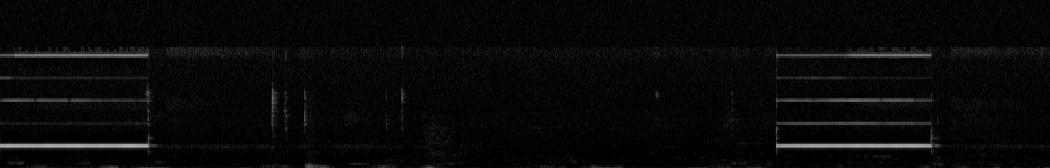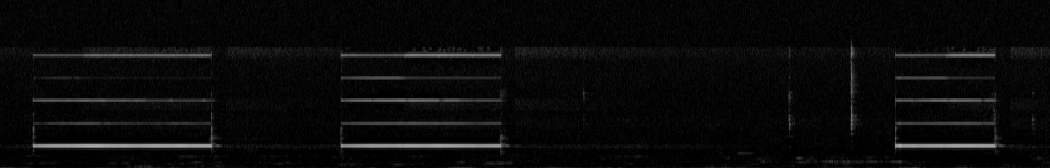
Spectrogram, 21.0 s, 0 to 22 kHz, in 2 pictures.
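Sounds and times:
multimeter continuity beeps: 0.0s - 1.5s, 7.8s - 9.4s, 10.8s - 12.7s, 13.9s - 15.6s, 19.5s - 20.5s.

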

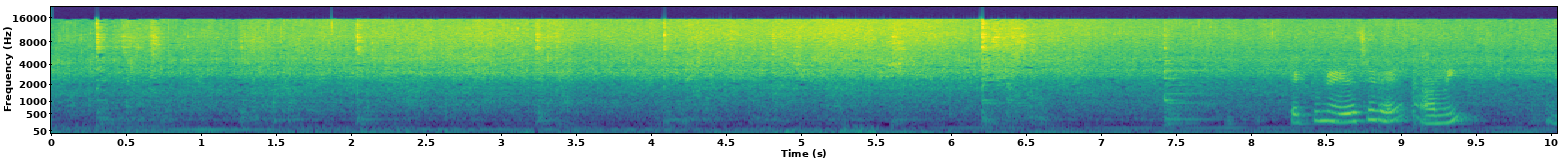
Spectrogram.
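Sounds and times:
vegetables sizzling in hot oil: 0.0s - 10.0s
metal spatula tapping a pan: 7.4s - 8.0s.

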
